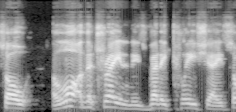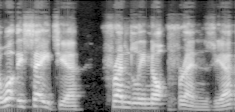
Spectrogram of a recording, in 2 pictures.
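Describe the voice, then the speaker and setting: With a Yorkshire accent, a man talks fairly slowly at a fairly high pitch, his voice swinging very widely up and down. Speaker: former prison officer and author. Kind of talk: interview. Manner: casual, conversational with fillers.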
